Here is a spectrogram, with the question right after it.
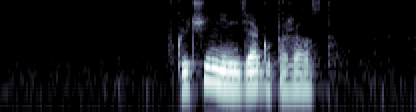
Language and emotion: Russian, neutral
